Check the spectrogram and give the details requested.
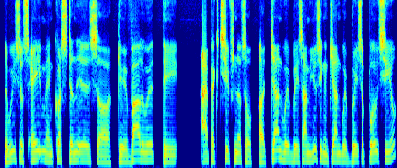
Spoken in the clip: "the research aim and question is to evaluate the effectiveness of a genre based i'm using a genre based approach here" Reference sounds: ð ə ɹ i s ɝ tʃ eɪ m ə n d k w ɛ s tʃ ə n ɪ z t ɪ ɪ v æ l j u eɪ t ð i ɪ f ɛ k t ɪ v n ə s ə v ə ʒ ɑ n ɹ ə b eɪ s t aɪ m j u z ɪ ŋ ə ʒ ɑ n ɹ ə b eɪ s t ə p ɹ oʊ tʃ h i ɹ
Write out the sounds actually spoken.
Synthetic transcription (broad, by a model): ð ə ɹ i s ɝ s eɪ m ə n k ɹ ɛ s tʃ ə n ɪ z t ɪ ɪ v æ l j u eɪ t ð i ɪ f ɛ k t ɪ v n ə s ə v ə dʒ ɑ n w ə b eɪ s aɪ m j u z ɪ ŋ ə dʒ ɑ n w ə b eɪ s ə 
